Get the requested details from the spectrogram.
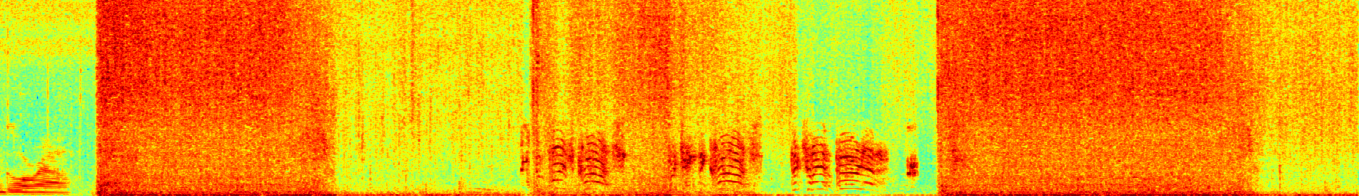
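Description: A flamethrower roars in loud bursts.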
